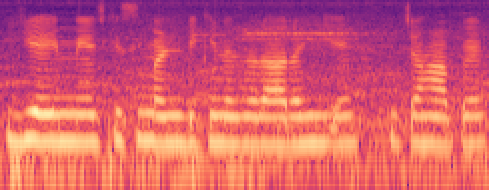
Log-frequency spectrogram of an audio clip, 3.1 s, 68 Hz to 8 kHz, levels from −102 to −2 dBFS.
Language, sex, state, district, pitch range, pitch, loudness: Hindi, female, Madhya Pradesh, Dhar, 215-230 Hz, 220 Hz, -15 LUFS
